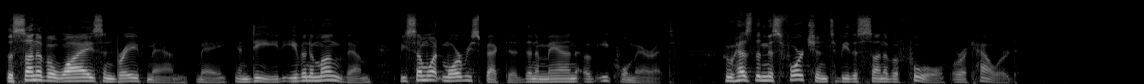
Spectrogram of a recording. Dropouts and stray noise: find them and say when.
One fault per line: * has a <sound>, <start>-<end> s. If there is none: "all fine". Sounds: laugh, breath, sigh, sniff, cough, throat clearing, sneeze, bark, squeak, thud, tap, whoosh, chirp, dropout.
all fine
